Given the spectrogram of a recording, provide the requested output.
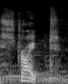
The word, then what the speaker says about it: striped: But if I describe the shorts, I say striped with ed d making the t sound. Striped. These are striped shorts. But when you link the sounds, the t is between consonants, so you don't really hear it. It's a stop t.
